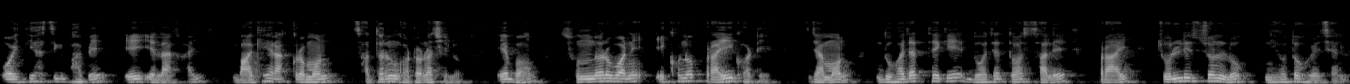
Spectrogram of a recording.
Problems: none marked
